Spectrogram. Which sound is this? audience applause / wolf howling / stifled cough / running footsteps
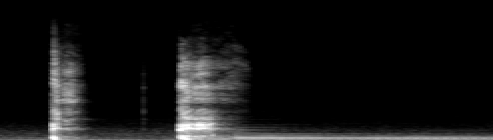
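stifled cough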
